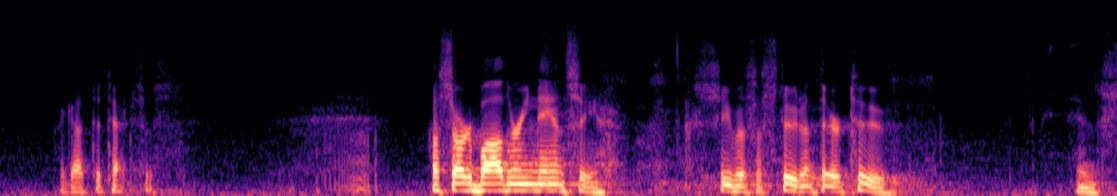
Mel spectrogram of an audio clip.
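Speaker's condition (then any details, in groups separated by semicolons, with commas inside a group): Cleft lip and palate; called hair lip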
